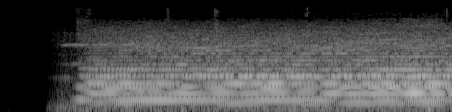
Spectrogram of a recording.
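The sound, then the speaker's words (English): A freight train rolls past a spot in Springfield, Illinois: a loud, steady rumbling drone with a sustained tonal ring that starts abruptly and holds unbroken for about two seconds. “A freight train rolls past what's now an unremarkable spot in Springfield”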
